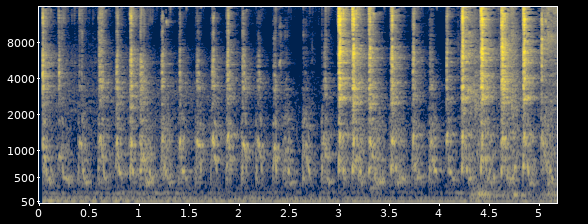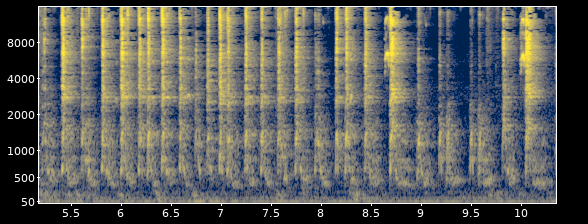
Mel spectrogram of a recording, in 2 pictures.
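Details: Red squirrel Bobbi, a female overwintered in care after arriving late as a baby, squeaking furiously while handled during a move to a bigger cage before release; quiet start, then rapid harsh high-pitched squeaks in dense bursts from three seconds on.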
